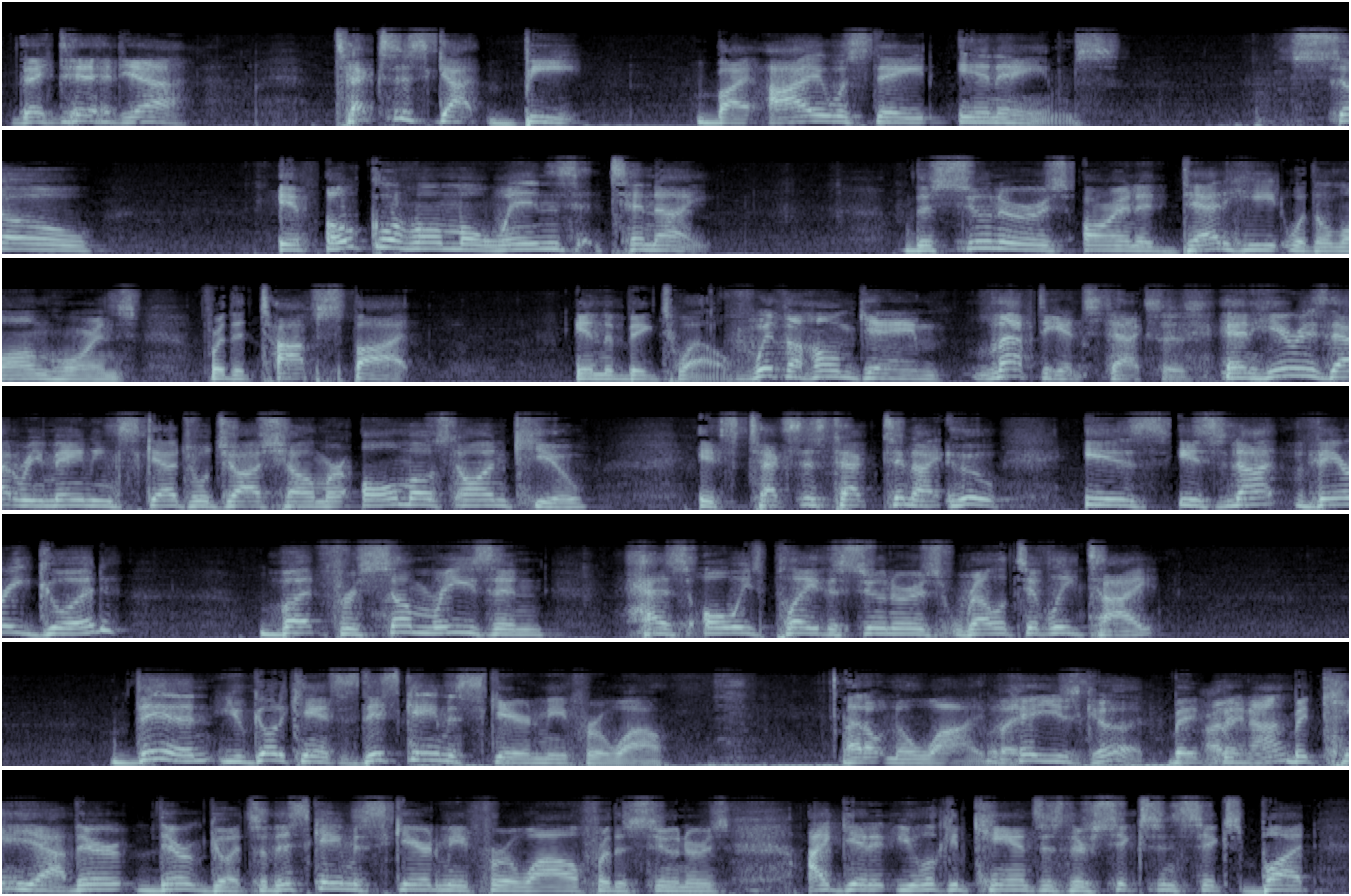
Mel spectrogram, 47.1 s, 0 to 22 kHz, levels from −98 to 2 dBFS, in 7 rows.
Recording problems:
garbled, watery; badly; nothing above 7.5 kHz
squashed, flat; heavily

